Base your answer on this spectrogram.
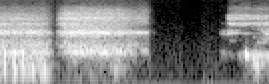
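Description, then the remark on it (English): A person imitates the labored, wheezing breathing of a sick baby: two raspy, strained breaths in quick succession, a brief silence, then a third wheezy breath starting, fairly loud. “He was so sick, breathing like this.”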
